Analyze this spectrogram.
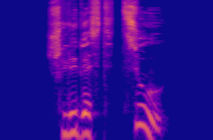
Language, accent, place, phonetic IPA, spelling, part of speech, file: German, Germany, Berlin, [ˌʃlyːɡəst ˈt͡suː], schlügest zu, verb, De-schlügest zu.ogg
- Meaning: second-person singular subjunctive II of zuschlagen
